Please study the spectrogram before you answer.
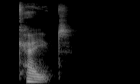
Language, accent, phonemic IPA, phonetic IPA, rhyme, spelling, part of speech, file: English, General American, /kaɪt/, [kʰəɪʔ], -aɪt, kite, noun / verb, En-us-kite.ogg
- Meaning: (noun) A bird of prey of the family Accipitridae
